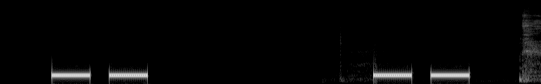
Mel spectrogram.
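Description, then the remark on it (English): A telephone ringback tone sounds as a call is placed: two steady double-pulse rings, clear and prominent, separated by a pause, with a faint click before the second and a brief rustle at the end. “So I'm going to see if I can get her on the line.”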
